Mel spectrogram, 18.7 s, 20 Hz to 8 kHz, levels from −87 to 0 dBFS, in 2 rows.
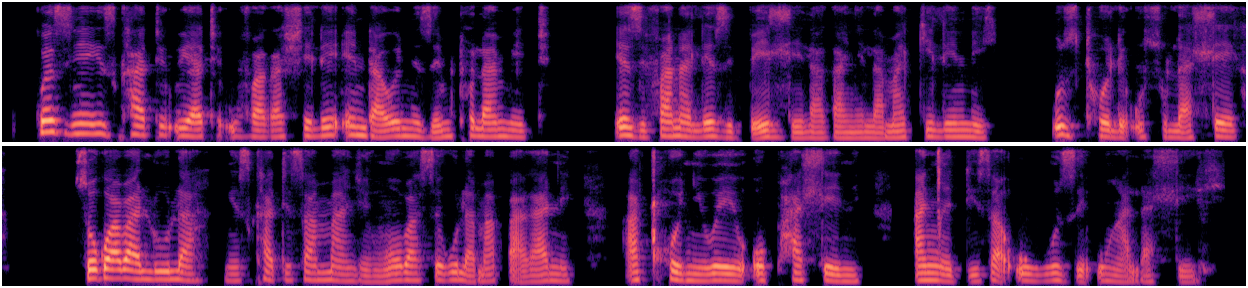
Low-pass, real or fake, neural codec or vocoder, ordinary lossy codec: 7.2 kHz; real; none; Opus, 24 kbps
